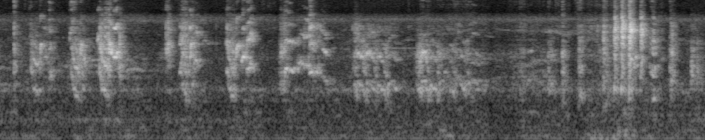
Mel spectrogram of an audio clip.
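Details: Budgerigars in a colony heard at lower volume: rhythmic bursts of raspy chatter and squawks repeating about every half second, ending in a louder burst.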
